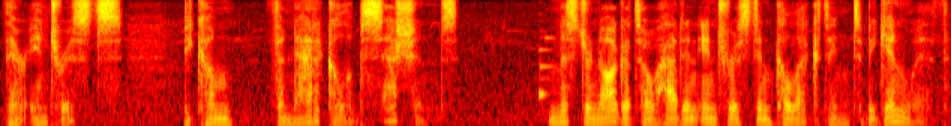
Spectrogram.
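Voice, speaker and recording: A man voicing a calm, composed young investigator who speaks in a measured, formal and reassuring way, in a video game. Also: lowish voice, slight background noise, natural voice. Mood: grave.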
